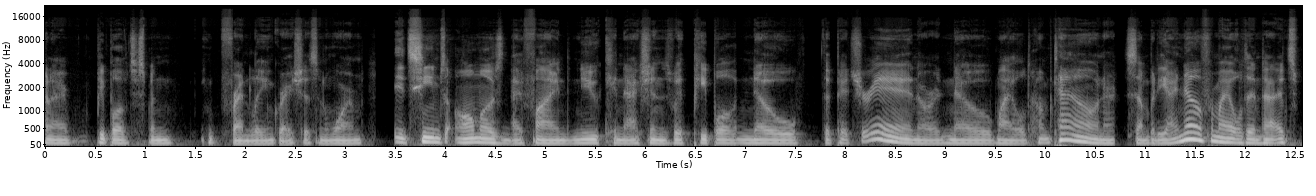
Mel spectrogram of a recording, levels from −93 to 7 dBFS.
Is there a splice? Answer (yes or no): yes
